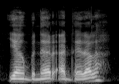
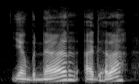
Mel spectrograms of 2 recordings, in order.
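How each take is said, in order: Both takes have the same delivery.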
